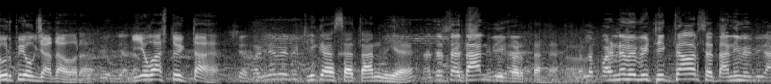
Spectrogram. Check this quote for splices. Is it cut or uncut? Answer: cut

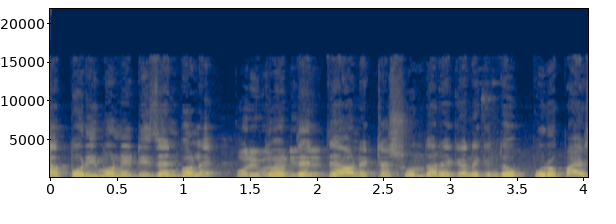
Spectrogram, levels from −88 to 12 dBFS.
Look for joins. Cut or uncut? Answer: uncut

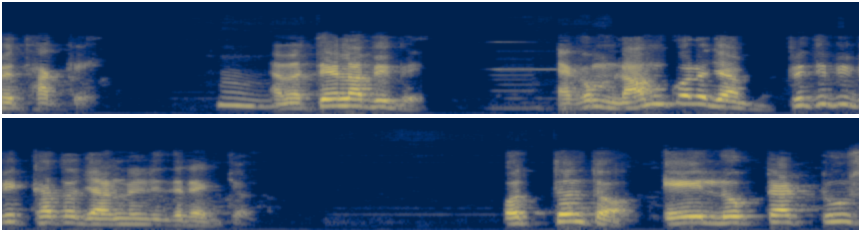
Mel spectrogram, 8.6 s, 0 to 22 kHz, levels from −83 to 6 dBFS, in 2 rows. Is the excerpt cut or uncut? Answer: uncut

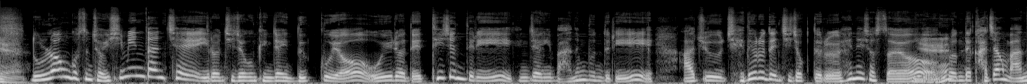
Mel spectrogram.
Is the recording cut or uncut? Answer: uncut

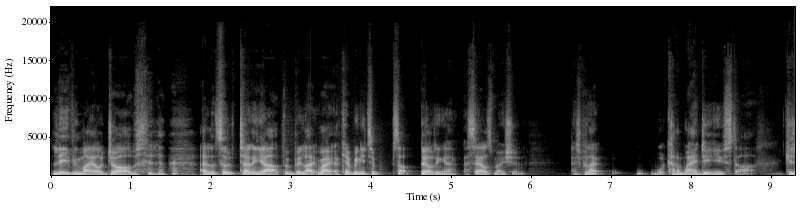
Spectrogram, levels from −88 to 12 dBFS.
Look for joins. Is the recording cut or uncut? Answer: uncut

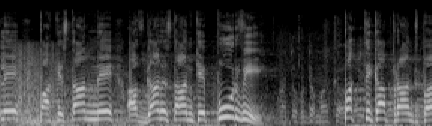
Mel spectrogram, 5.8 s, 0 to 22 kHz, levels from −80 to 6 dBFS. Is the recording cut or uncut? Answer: uncut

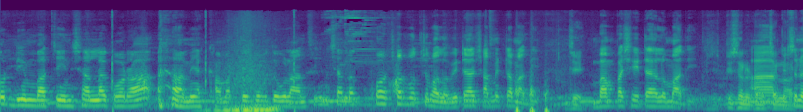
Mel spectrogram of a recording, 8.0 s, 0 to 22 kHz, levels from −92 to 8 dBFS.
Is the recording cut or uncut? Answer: uncut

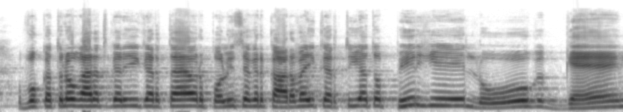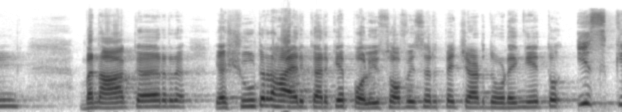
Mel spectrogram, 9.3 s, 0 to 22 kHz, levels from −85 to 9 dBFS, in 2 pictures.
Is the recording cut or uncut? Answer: uncut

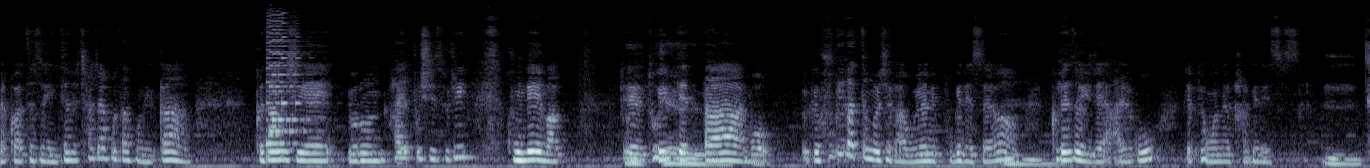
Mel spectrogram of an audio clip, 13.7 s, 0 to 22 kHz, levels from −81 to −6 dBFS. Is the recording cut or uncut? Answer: uncut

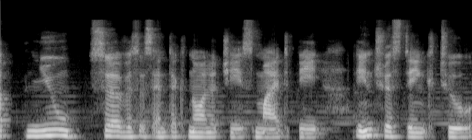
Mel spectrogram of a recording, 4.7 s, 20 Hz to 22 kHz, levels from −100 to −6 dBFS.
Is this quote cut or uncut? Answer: uncut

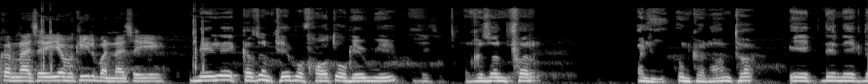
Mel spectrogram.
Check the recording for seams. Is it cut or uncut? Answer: cut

